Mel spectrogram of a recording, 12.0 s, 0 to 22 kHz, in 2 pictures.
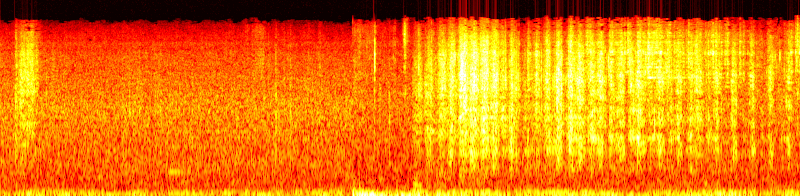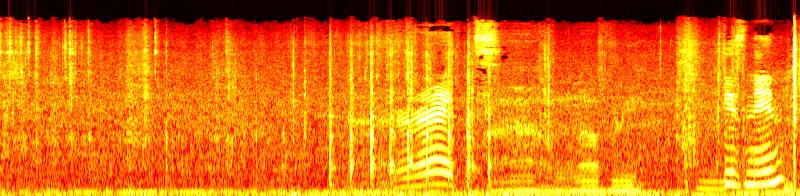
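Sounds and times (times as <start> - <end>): foil packet crinkling: 3.1 - 6.2.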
